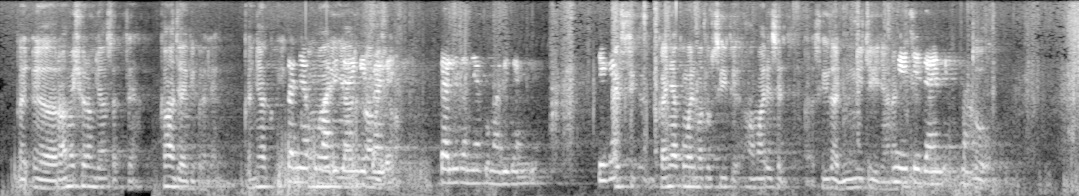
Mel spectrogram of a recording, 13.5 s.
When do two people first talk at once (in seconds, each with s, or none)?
3.6 s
